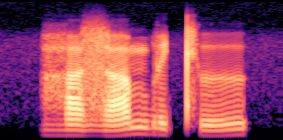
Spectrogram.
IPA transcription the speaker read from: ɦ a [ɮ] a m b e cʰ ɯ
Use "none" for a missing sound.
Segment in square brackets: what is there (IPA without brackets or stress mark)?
ɮ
